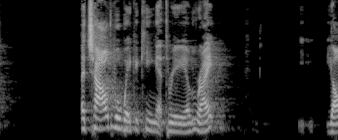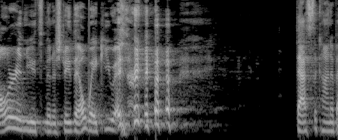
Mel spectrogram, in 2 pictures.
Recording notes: In this second main talk from the Rooted 2023 conference in Franklin, Tennessee.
